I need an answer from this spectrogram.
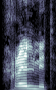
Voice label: xiel loc, archi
